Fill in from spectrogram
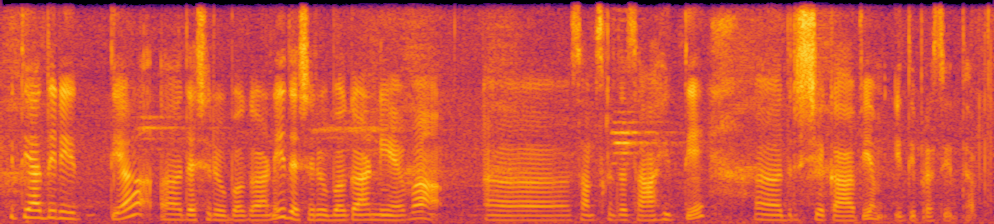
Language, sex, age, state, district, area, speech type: Sanskrit, female, 18-30, Kerala, Thrissur, urban, spontaneous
